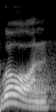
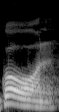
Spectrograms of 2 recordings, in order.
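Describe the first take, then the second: No difference in how they are said.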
